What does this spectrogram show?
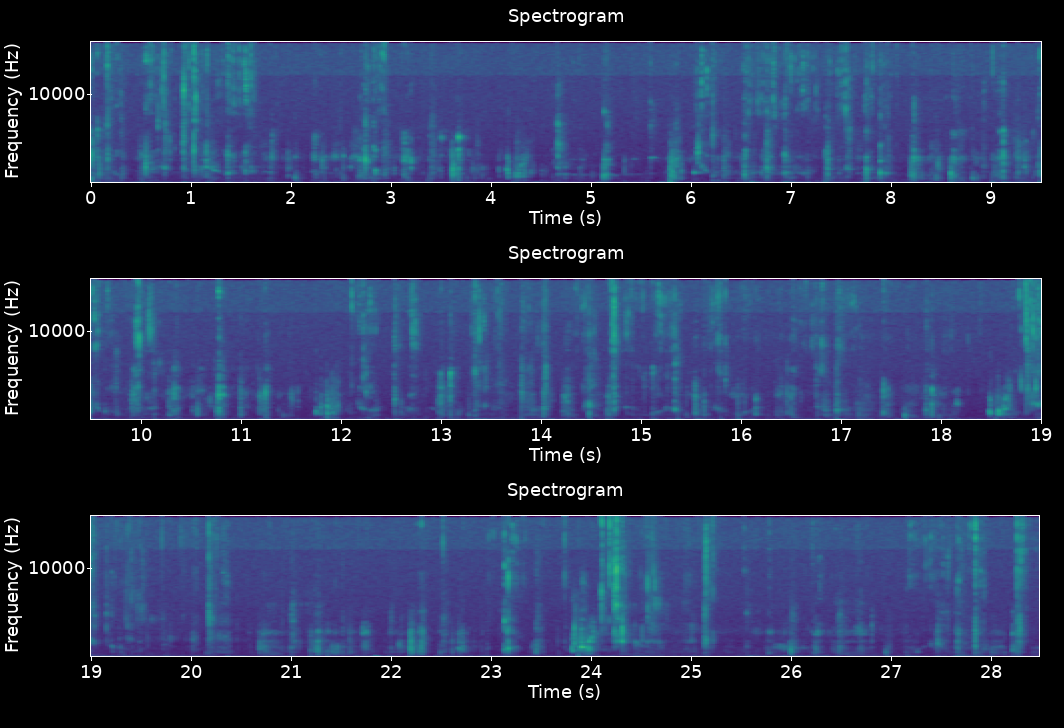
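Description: Close-miked eating of a dense filled bagel: bites and steady chewing with many small wet clicks and crackles, a few of them louder.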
